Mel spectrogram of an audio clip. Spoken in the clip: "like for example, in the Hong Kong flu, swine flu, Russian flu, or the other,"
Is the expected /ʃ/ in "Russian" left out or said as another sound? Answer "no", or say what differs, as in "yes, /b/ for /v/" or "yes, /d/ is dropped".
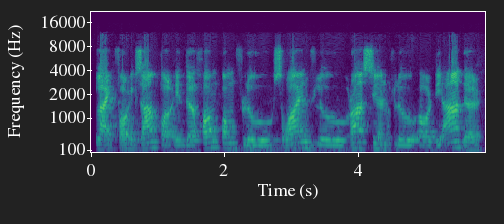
yes, /s/ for /ʃ/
